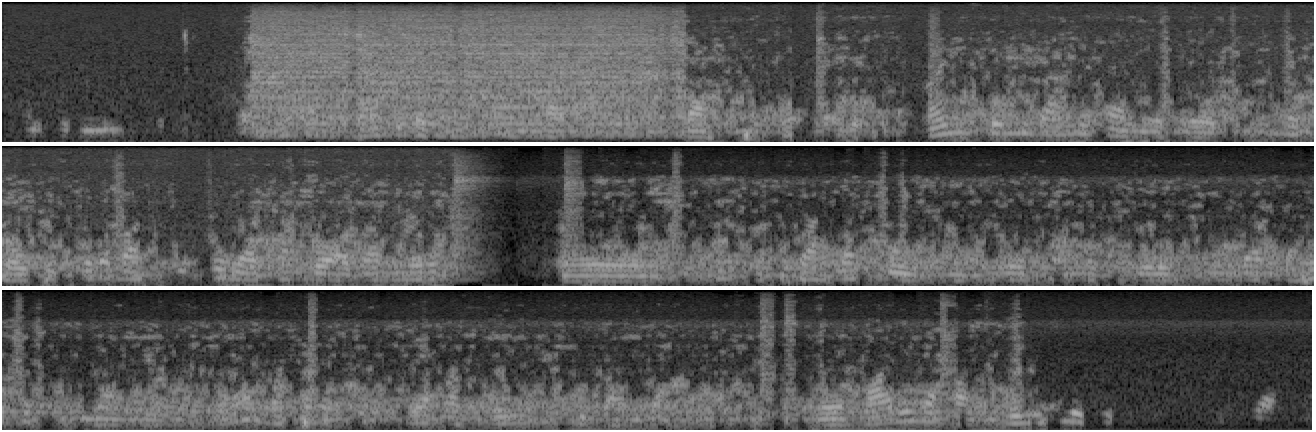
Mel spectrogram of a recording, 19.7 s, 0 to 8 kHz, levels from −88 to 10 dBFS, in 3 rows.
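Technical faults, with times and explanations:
0–19.59 s, echo leak: a second copy of the talker trails the original by about 201 ms for almost the whole clip, sitting only a few decibels away from the direct sound. This is likely a far end on a loudspeaker whose echo canceller didn't fully remove what its microphone picked up, sending that residue back down the line.
0–1.17 s, 3.94–4.04 s, 4.57–4.62 s, 9.3–10.11 s and 17.54–19.67 s, speech suppressed in double talk: the level dips in bursts. The first stretch loses roughly 15 dB over most of a second, the two short ones near 4 s drop about 10 dB, the one around 9.3 s dips only slightly, and the last, deepest at around 20 dB, chops up most of the final two seconds. The likely cause is the canceller treating both sides talking at once as echo and turning everything down. The audio tops out at 8 kHz throughout.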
